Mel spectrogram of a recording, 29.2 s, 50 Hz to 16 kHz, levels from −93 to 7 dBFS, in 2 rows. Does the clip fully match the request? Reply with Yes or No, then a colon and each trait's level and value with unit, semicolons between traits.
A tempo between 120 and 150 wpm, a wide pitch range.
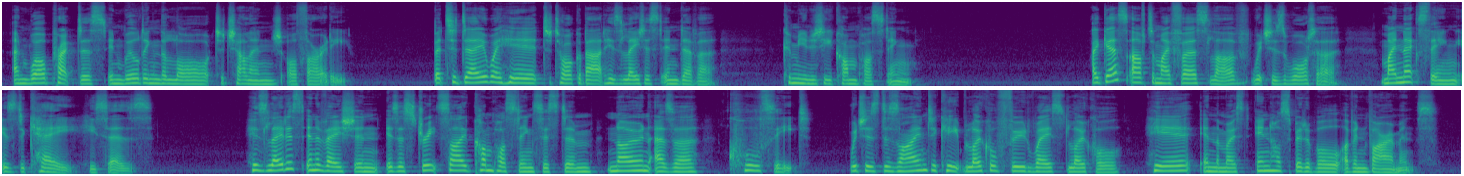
No: average, 140 wpm; average, 3.8 semitones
